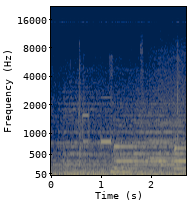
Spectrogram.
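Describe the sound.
Keypad dialing tones come from a mobile phone just flipped open: a few short, clean electronic beeps spaced unevenly, faint over a low steady background rumble.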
